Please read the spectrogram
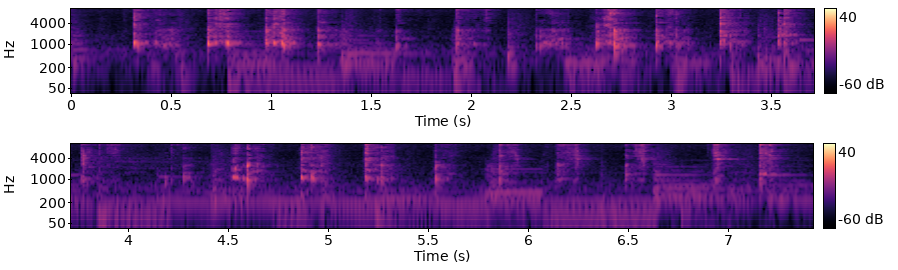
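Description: Metal spoon scraping and clinking against a small stainless-steel bowl in a quick, uneven run of scrapes and taps as a thick sauce is spooned out of it.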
